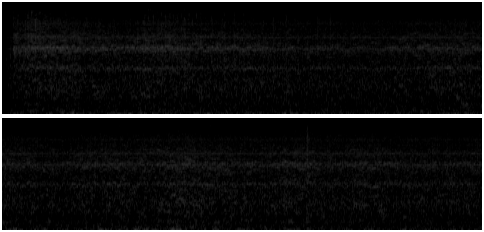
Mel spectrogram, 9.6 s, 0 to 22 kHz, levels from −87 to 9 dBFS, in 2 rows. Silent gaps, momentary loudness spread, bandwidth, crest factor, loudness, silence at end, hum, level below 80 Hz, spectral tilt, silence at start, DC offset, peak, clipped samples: none; 4 LU; 16.5 kHz; 22 dB; -62 LUFS; 0 s; none; -86 dBFS; 0.5 dB/octave; 0 s; under 0.1%; -44 dBFS; under 0.1%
